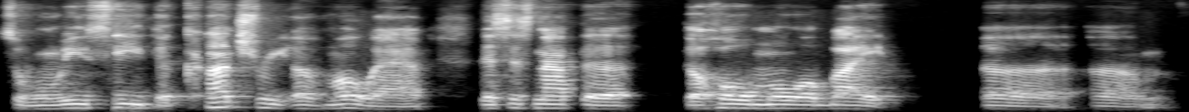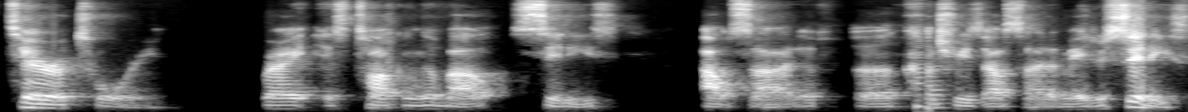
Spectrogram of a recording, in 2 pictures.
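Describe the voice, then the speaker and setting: A man's fairly low-pitched voice, a normal speaking voice, at a moderate pace with ordinary pitch variation. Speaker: Bible teacher. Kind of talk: Bible class live stream.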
